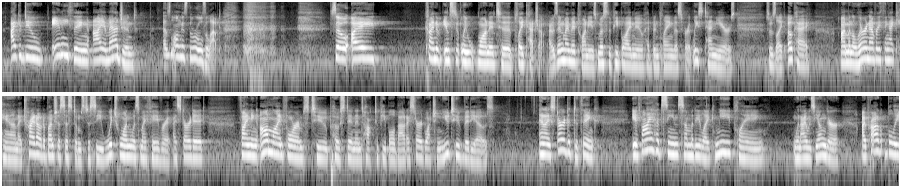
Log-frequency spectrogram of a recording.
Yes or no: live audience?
yes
